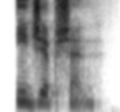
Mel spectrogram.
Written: egyptian

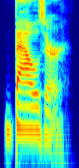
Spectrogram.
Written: bowser

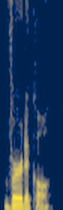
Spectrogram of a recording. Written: vertical

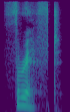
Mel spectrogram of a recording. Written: thrift

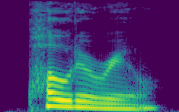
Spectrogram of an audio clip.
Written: potoroo

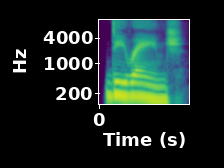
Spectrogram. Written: derange

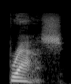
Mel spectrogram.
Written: brash

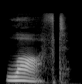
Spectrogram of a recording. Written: loft

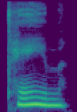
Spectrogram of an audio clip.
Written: tame

